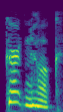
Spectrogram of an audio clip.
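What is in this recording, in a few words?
"curtain hook", American English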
